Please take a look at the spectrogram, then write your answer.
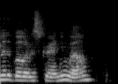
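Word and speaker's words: Gráinne: of the boat is granule which is the gaelic pronunciation of grace o'malley okay so mali was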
